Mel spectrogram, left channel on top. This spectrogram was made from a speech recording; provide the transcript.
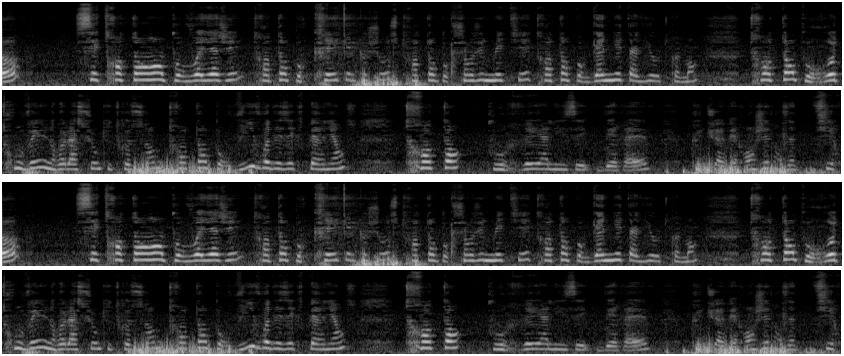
c'est 30 ans pour voyager, 30 ans pour créer quelque chose, 30 ans pour changer de métier, 30 ans pour gagner ta vie autrement, 30 ans pour retrouver une relation qui te ressemble, 30 ans pour vivre des expériences, 30 ans pour réaliser des rêves que tu avais rangés dans un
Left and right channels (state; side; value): identical; both; correlation 1.00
